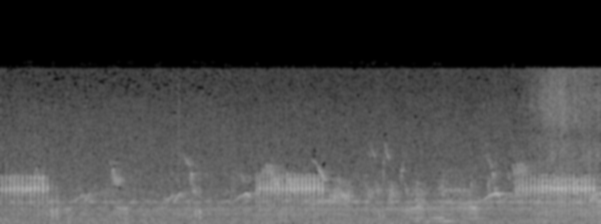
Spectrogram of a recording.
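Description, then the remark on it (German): A male Baillon's crake's courtship call: three dry, rapid, frog-like rattling trills, fairly high-pitched, about two seconds apart, over a steady hiss with faint chirps from other birds. “So klingt das Männchen, wenn es balzt.”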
